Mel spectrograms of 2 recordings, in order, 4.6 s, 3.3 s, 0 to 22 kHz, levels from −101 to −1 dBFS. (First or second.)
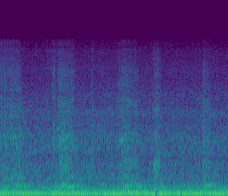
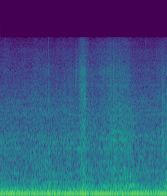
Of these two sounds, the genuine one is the first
